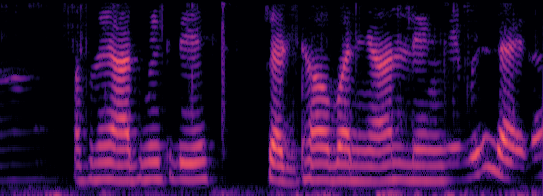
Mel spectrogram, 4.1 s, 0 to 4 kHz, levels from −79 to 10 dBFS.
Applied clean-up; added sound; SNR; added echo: classical method log-MMSE.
